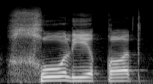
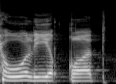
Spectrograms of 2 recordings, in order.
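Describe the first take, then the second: First: It starts with a rasping kh sound. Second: It starts with a light, plain h sound. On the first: The speaker calls it right. "Yang betul adalah yang C" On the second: The speaker calls it wrong. "Yang B salah karena dibaca jadi huruf uh, H kecil"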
